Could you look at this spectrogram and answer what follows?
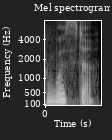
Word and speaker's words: Worcester: It's not said like it's spelled. No, it's like, It's definitely not also pronounced makes- Worcester. It's pronounced Worcester.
